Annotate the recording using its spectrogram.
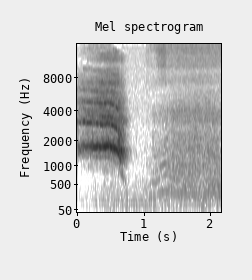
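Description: A toddler's single high-pitched squeal, about three-quarters of a second long, dropping in pitch as it ends, followed by a faint, quiet stretch.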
